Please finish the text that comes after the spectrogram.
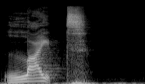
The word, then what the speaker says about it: light: word might end in ight which is pronounced like in light fight and sight all have a silent h l is another sound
